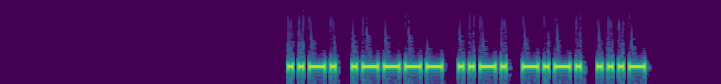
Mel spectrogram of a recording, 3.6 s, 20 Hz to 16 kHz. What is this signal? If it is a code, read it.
Morse code, heard as a keyed tone, about 46 wpm, 700 Hz. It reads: F1FCV
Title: DXCC-100 Call Signs - 5 Characters - 45wpm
